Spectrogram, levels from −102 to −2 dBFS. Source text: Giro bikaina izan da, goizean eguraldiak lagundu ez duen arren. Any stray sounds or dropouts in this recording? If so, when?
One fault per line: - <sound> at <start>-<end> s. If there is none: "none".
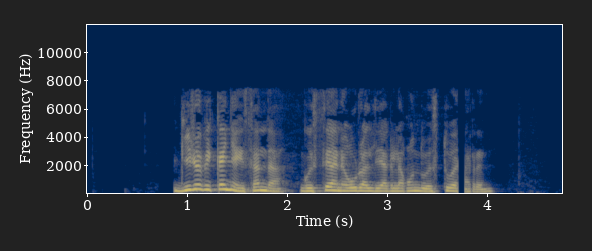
- dropout at 3.7-3.8 s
